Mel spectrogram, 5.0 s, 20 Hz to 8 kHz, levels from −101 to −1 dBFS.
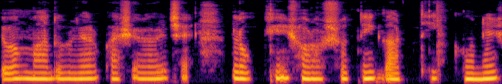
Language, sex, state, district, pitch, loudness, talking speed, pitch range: Bengali, female, West Bengal, Kolkata, 225 Hz, -19 LUFS, 105 wpm, 215-240 Hz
